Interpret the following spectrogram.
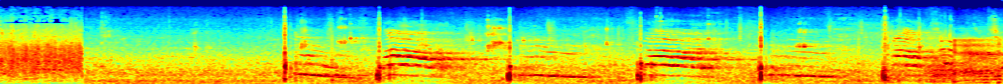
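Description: Tennis rally on a hard court: about six racket strikes on the ball, a little over a second apart, each with a player's grunt falling in pitch. A short burst of crowd noise is cut off at the start.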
